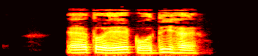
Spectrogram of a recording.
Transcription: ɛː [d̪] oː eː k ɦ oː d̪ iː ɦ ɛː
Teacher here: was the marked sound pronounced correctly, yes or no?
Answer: no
